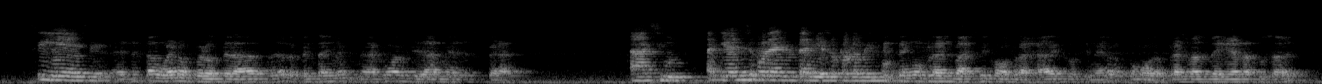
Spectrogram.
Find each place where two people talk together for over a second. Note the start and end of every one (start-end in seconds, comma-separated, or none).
none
